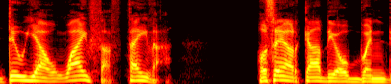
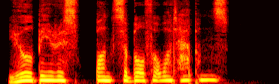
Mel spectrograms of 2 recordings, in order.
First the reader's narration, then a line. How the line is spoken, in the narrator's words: she murmured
